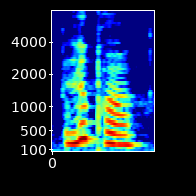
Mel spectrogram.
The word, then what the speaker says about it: Lupin: But it's French, so you have to pronounce it silly. – Lupin.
